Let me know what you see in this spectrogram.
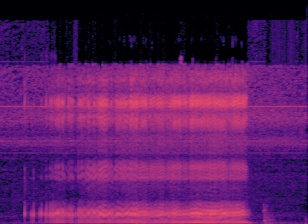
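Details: Little brother snoring: a single long, buzzing, vibrating snore on inhalation, rising and wavering in pitch; snoring.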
